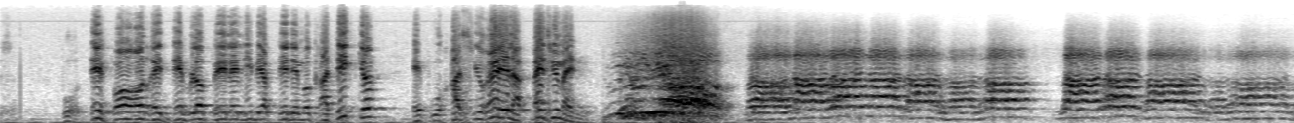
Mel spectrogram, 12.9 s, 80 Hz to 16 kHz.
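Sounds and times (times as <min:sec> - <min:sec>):
speech: 0:00.6 - 0:08.2
loud burst of crowd noise: 0:06.0 - 0:08.0
large group of demonstrators chanting a short slogan in unison: 0:06.1 - 0:12.9.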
